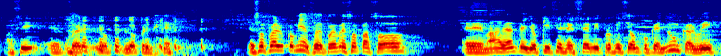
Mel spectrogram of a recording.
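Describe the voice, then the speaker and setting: The speaker is an older man with a Venezuelan accent, an interview guest who is a professor and politician, reminiscing and explaining in a conversational style. His voice is a little high and husky, at a moderate pace, and he's emphatic and given to repetition. Faint music sits beneath a thin, phone-like recording with roomy reverb.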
